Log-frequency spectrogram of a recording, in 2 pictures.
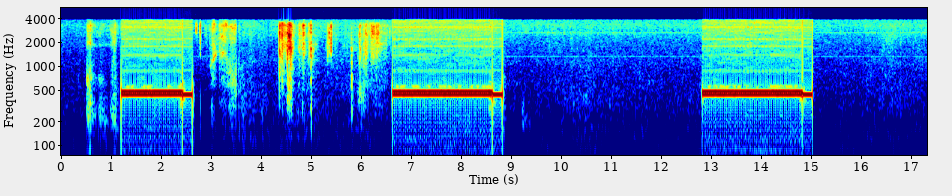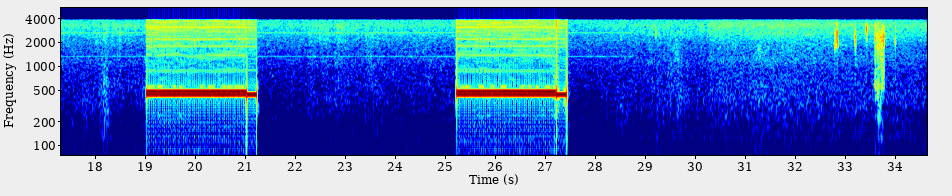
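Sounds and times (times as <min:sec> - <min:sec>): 
rustling: 0:00.5 - 0:07.3, 0:32.8 - 0:34.1
telephone ringback tone while a call is being placed: 0:01.2 - 0:02.7, 0:06.6 - 0:08.9, 0:12.8 - 0:15.1, 0:19.0 - 0:21.3, 0:25.2 - 0:27.5.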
